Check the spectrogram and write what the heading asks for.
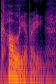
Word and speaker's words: Cagliari: Now, this is spelt Cagliari, but I believe it's pronounced Cagliari.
